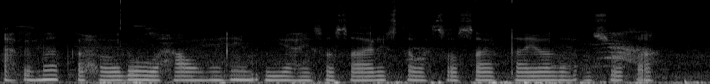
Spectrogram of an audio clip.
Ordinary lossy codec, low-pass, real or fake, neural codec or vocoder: none; none; real; none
